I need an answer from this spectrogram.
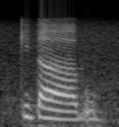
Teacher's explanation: ज़ालिकल किताबु, किताबु, काफ के नीचे ज़ेर नहीं खींचा इसको, ता पर खड़ा ज़बर है, एक अलिफ की मिकदार के बराबर इसको खींच दिया, और फिर बा पर पेश है वो बगैर खींचे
